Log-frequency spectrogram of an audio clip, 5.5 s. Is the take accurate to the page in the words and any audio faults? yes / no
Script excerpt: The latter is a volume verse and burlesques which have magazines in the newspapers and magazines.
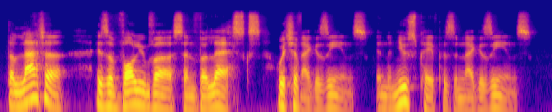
yes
